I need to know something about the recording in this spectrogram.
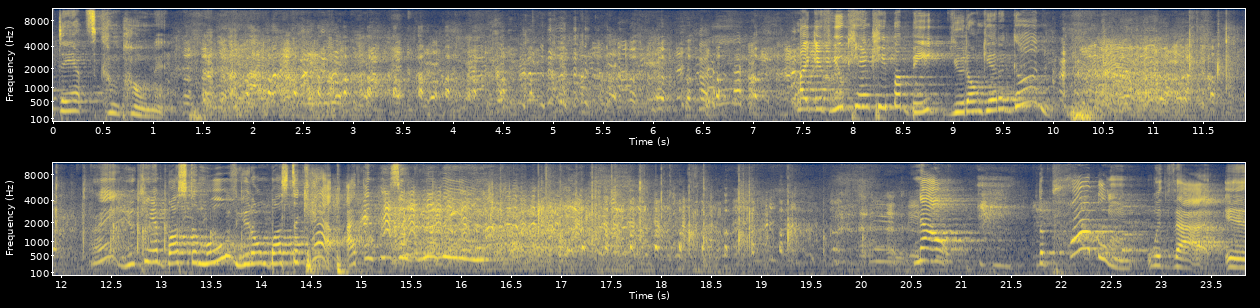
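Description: A young woman speaks with animation through a microphone in a large hall.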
